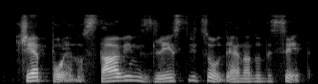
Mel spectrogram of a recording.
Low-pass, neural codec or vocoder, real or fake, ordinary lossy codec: none; vocoder, 22.05 kHz, 80 mel bands, HiFi-GAN; fake; none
